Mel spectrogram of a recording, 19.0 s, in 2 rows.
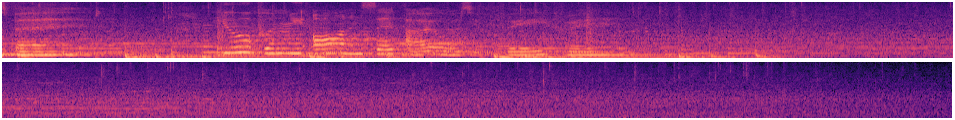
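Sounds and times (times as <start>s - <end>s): steady rain falling: 0.0s - 19.0s
sharp raindrop ticks: 1.2s - 4.2s.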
